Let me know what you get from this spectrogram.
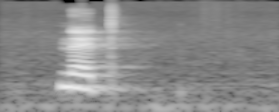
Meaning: arrow
- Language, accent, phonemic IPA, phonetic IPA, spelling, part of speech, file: Armenian, Eastern Armenian, /net/, [net], նետ, noun, Hy-նետ.ogg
